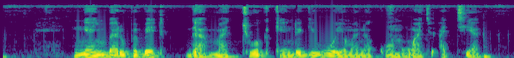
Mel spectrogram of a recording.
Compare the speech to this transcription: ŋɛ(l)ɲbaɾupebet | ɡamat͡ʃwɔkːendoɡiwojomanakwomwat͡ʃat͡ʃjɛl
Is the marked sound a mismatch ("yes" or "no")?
yes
